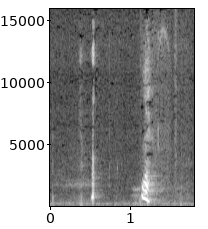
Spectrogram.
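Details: Boy hiccuping while eating: two brief, abrupt, squeaky catches in a quiet room; hiccups.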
